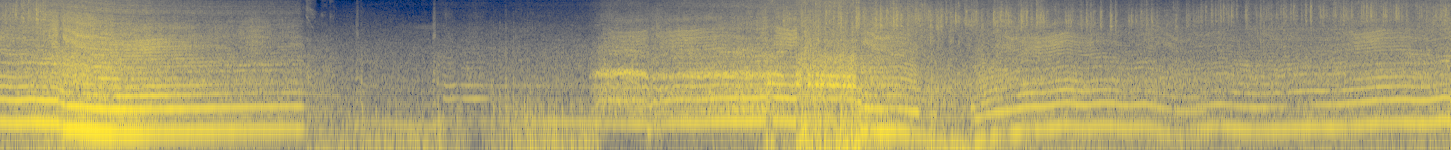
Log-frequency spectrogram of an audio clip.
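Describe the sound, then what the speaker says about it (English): A race car drifts in iRacing, its engine whining at high pitch while the tires squeal, with revs dropping and climbing again through the slide, loud and close throughout. "See, I can drift a car."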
